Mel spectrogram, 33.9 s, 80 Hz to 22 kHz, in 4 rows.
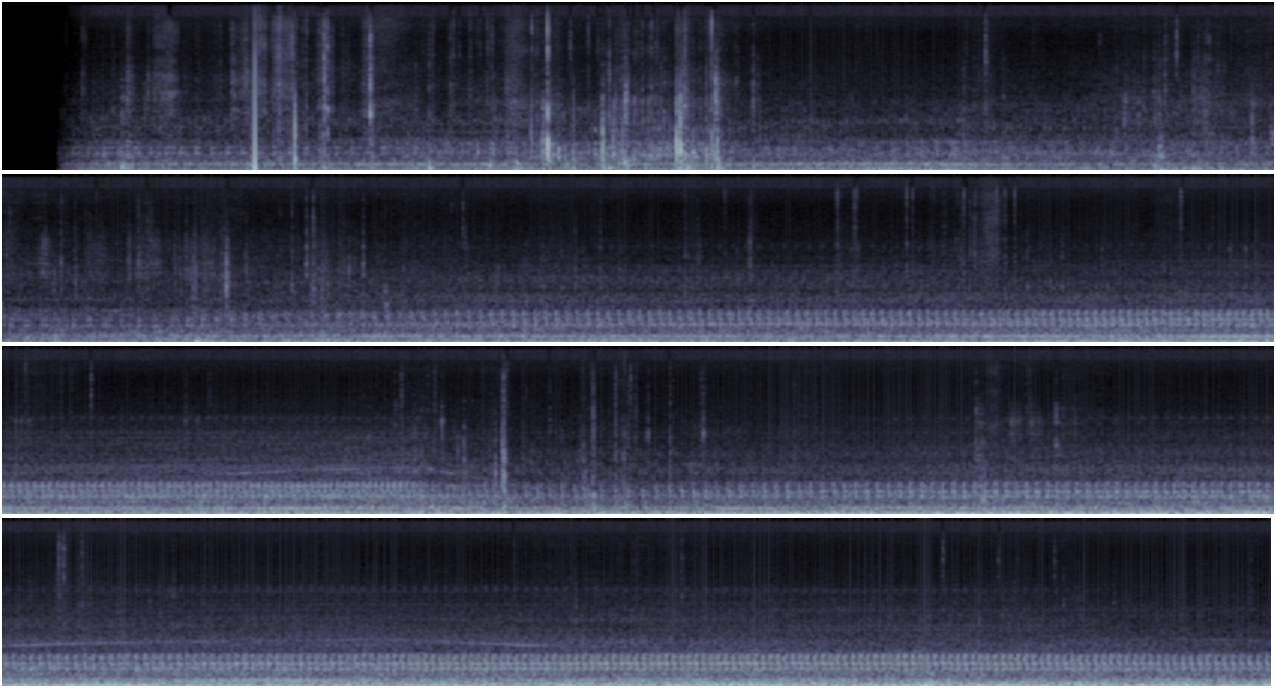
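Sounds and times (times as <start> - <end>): diesel engine with clattering knock: 0.4 - 33.9.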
